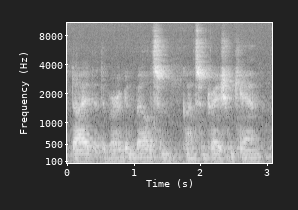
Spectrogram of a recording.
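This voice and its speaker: A man's voice: low voice, monotone, moderate pace, close to an everyday voice. A man acting on stage as a survivor, reciting his lines plainly and steadily. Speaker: stage actor playing a survivor. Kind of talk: staged theatrical narration. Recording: echoey hall from far off, with hiss.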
